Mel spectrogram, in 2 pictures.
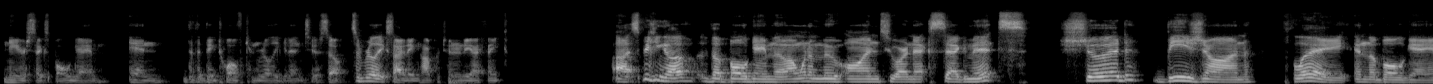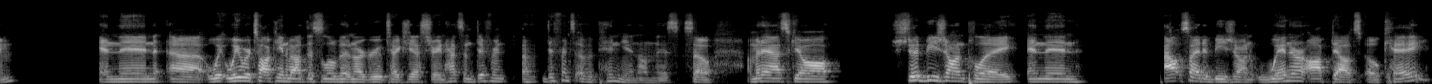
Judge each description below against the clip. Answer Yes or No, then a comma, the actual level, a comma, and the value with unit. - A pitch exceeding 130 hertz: No, low, 125 Hz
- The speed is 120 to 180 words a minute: No, average, 190 wpm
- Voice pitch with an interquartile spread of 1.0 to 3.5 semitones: No, average, 3.9 semitones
